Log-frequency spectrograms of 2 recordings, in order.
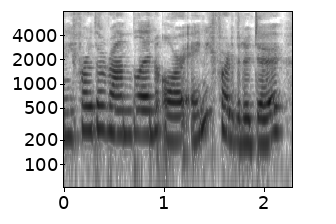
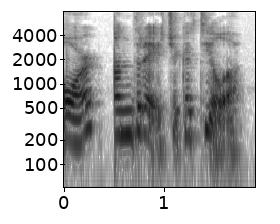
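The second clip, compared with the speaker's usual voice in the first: put-on Ukrainian accent. Repeating the name of the case's subject: put-on Ukrainian accent. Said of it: "that's my Ukrainian voice".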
